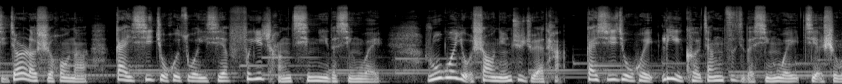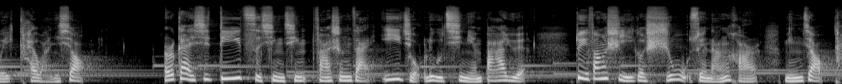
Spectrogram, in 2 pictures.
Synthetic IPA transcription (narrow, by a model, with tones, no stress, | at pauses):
i˨˩t͡ɕə˞˥˧˩lə˩ʂɻ̩˧˥xo˥˧ʊnə˩ | ka˥˩ɪɕi˥t͡ɕjo˥˧ʊxwe˥˧ɪt͡swɔ˥˧i˥˩ɕjɛ˥fe˥ɪʈ͡ʂʰɑ˧˥ŋt͡ɕʰi˥ŋli˧˥˩d̪ə˨ɕi˧˥ŋwe˧˥ɪ | ɻu˧˥kwɔ˧˥jo˨˩ʊʂɑ˥˩ʊnjɛ˧˥nt͡ɕy˥˩t͡ɕɥɛ˧˥t̪ʰa̰˥ka˥˩ɪɕi˥t͡ɕjo˥˧ʊxwe˥˧ɪli˥˧kʰɤ˥˧t͡ɕjɑ˥ŋt͡sɹ̩˥˩t͡ɕi˨˩d̪ə˦ɕi˧˥ŋwe˧˥ɪt͡ɕjɛ̰˨˩ʂɻ̩˥˩we˧˥ɪkʰa˥ɪwa˧˥nɕjɑ˥˩ʊ | ə˞˧˥ka˥˩ɪɕi˥t̪i˥˩i˥t͡sʰɹ̩˥˧ɕi˥˩ŋt͡ɕʰi˥ŋfa˥ʂɤ˥ŋt͡sa˥˩ɪi˥t͡ɕjo˨˩ʊljo˥˩ʊt͡ɕʰi˥njɛ˧˥npa˥jɥɛ˥˩t̪we˥˩ɪfɑ˥ŋʂɻ̩˥˩i˧˥ɡə˧ʂɻ̩˧˥u˨˩swe˥˩ɪna̰˧˥nxə̰˞˧˥ | mi˧˥ŋt͡ɕjɑ˥˩ʊt̪ʰ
